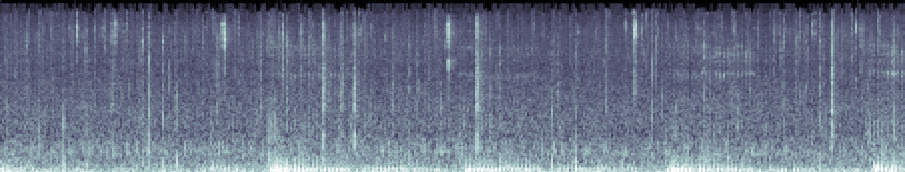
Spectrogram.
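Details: Domestic cat asleep before a rainy window, one of two by a crackling fire, gives a soft low purr that rises in faint breath-paced swells beneath frequent fire pops and rain.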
